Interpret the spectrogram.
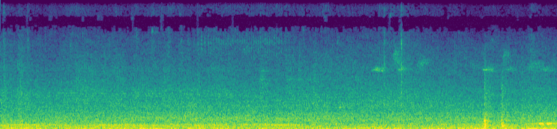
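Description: Nankai electric train approaching on elevated tracks: a low, distant rumble that grows a little louder near the end, with a few sharp clicks.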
